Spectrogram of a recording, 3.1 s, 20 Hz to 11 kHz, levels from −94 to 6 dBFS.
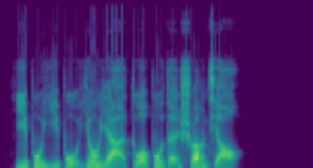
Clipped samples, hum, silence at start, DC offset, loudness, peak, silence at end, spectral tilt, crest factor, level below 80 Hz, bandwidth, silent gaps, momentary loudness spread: under 0.1%; none; 0.05 s; 0.4%; -24 LUFS; -2 dBFS; 0.65 s; -4 dB/octave; 22 dB; -62 dBFS; 10 kHz; none; 7 LU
